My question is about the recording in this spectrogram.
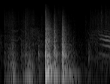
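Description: Foam packing and cardboard rustling as a heavy inverter charger is unpacked from its box, then a single heavy thunk about a second in that fades over half a second.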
